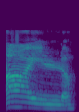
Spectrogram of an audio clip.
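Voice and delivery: آيل said slowly with no s; silent s. Shown as a demonstration. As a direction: draw out آيل, no s sound. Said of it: "شوف مفيش إس".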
